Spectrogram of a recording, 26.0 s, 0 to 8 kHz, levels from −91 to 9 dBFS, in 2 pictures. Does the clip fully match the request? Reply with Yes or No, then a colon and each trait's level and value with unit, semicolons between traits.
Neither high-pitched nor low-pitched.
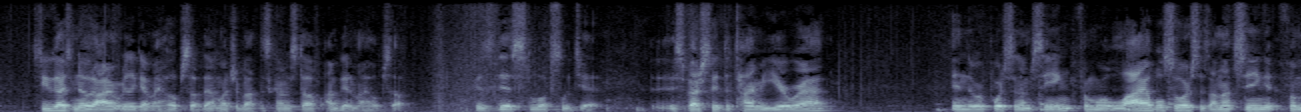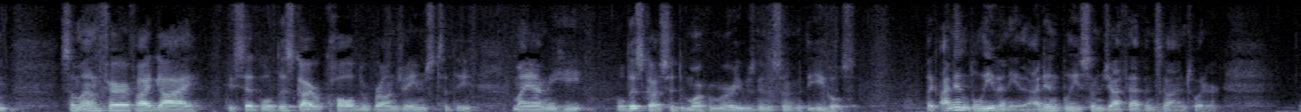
No: low, 110 Hz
